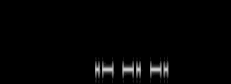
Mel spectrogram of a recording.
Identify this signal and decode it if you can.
Morse code, heard as a keyed tone, about 36 wpm, 700 Hz. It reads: ANN
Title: USA Common Names - Max 4 Letters - 35wpm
